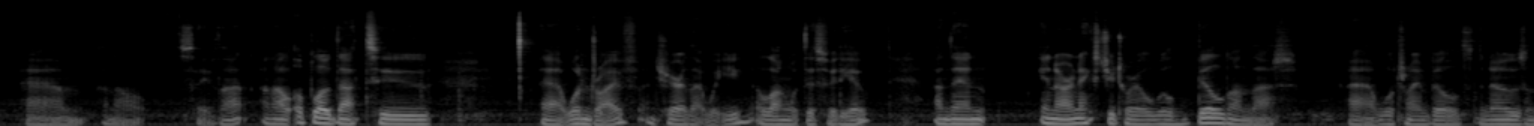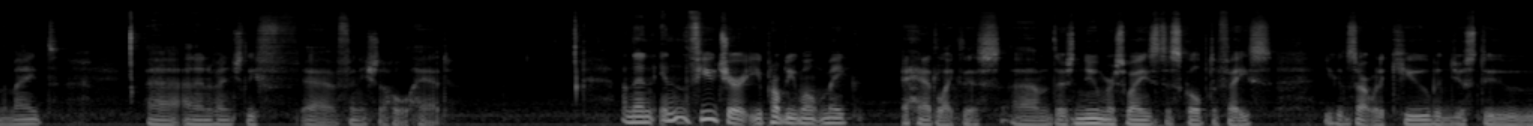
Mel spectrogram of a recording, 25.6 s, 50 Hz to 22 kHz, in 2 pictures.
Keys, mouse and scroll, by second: 1.6 click, 11.5 scroll down 1, 14.5 scroll down 1.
